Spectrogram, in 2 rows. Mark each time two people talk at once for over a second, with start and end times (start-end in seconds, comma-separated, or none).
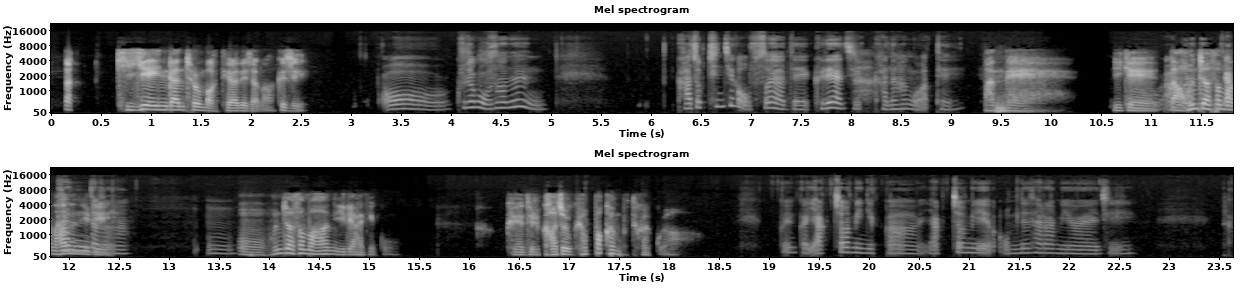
10.8-12.5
